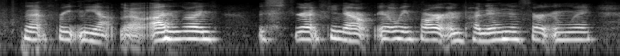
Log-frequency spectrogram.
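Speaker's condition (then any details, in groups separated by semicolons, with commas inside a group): Brain injury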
